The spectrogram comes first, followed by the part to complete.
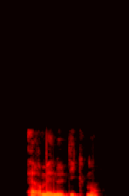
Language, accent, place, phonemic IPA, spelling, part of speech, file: French, France, Lyon, /ɛʁ.me.nø.tik.mɑ̃/, herméneutiquement, adverb, LL-Q150 (fra)-herméneutiquement.wav
- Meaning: hermeneutically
